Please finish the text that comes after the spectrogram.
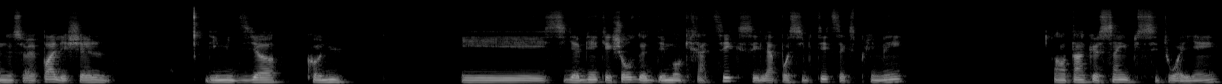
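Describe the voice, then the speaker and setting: A man from Quebec with a Quebec French accent, speaking earnestly and off the cuff as a vlogger, often pausing and repeating himself as he searches for words. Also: fairly low pitch. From Quebec, Canada. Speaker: vlogger sharing personal opinions. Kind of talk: unscripted monologue to camera.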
